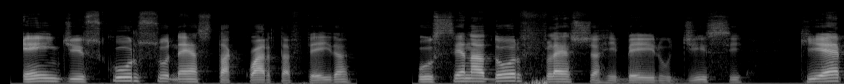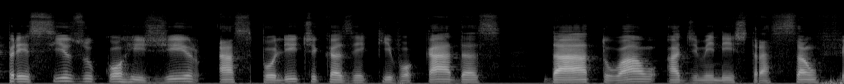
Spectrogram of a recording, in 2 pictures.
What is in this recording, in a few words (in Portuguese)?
em ritmo lento; em discurso nesta quarta feira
